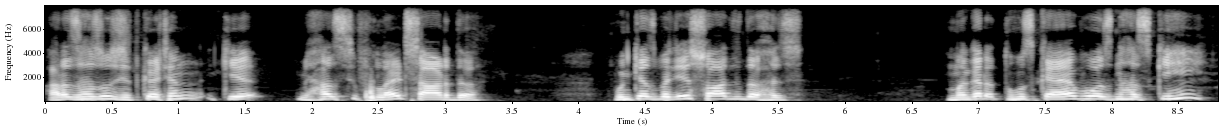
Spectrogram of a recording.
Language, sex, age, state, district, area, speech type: Kashmiri, male, 30-45, Jammu and Kashmir, Kulgam, rural, spontaneous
